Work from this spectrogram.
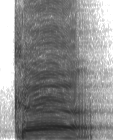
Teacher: Kaf adalah istifal atau Pangkal lidah rileks posisi di bawah jadi meskipun pangkal lidah naik ke atas menyentuh langit-langit antara perbatasan lunak dan keras namun si pangkal lidah tersebut tidak ditegangkan atau rileks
